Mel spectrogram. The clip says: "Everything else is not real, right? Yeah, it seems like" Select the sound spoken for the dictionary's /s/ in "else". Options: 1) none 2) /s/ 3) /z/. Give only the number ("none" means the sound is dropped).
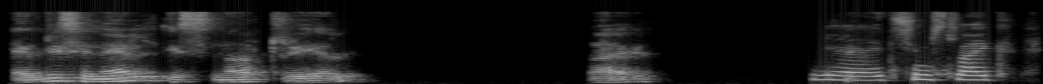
1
